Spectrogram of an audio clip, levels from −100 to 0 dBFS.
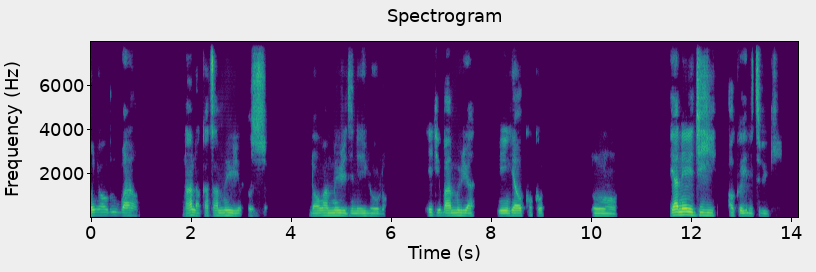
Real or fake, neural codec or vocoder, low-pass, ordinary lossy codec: fake; codec, 16 kHz, 2 kbps, X-Codec, WavLM features, trained on Multilingual LibriSpeech; none; none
